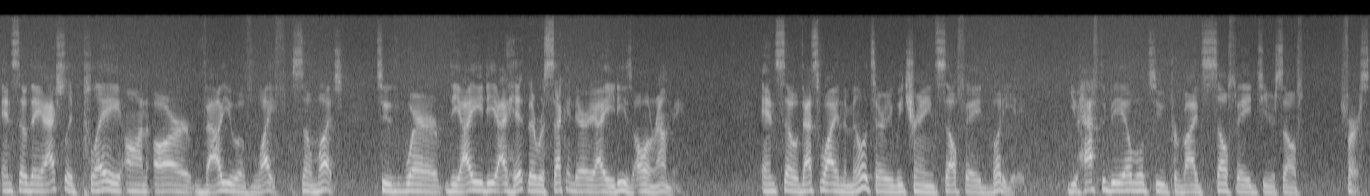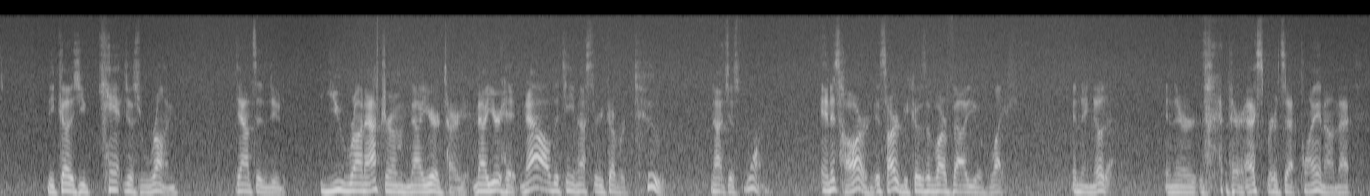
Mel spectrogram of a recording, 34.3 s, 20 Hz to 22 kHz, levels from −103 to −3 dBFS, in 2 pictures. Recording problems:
hiss; noticeable; throughout; 15 dB below the speech

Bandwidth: 15 kHz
